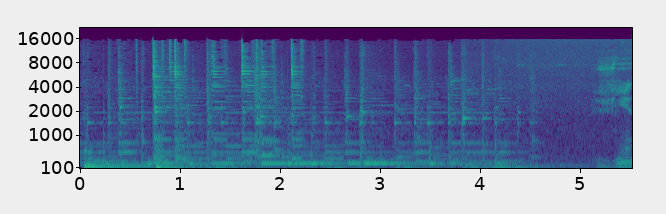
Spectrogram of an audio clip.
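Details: Bright marimba-like music plays throughout, with a voice speaking over it. No animal calls can be picked out.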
